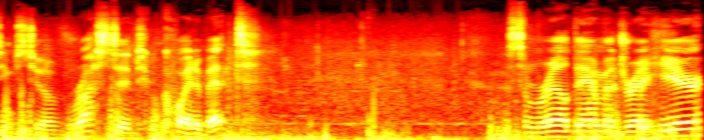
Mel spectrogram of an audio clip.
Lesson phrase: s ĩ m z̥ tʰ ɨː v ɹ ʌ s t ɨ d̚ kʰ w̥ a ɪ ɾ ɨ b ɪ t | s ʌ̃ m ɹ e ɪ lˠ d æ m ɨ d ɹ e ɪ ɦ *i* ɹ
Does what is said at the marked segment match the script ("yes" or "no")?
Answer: yes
